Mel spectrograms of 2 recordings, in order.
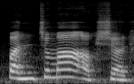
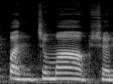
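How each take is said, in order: First: पंचमा अक्षर said slowly, each word stressed; slow emphatic repeat. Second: Said in the usual way. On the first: Shown as a demonstration. Teacher repeating the term for students, slow and stressed. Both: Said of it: "क्या बोलते हैं?".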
